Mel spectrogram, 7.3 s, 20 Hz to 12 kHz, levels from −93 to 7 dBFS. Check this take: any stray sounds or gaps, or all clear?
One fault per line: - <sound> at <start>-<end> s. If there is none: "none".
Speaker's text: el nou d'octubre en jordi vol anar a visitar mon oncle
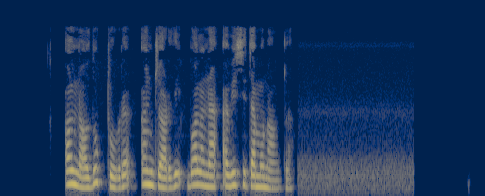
none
